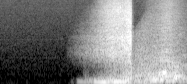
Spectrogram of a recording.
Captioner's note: air whooshing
